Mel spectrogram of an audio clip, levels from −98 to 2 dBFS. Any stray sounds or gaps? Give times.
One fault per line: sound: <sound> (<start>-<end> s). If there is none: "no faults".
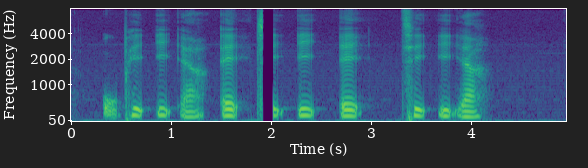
sound: dropout (1.9-2.0 s)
